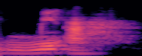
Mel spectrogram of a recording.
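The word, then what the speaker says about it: مائة: Maka diberikan sukun di atasnya bulat, tandanya nggak dibaca kan dalam ilmu tajwid. Mi'ah dibacanya begitu.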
